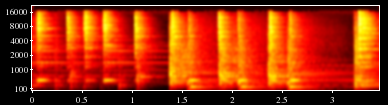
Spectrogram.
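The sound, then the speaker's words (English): A handcrafted Yuli Percussion cowbell, made for salsa bands, is struck in a quick, syncopated rhythm, about a dozen bright metallic clanks with ringing overtones, the later hits louder and lower-pitched. No voices are heard. “Meanwhile, Yuli percussion cowbells are signposts for staying on beat.”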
